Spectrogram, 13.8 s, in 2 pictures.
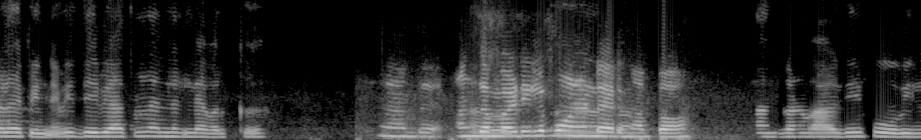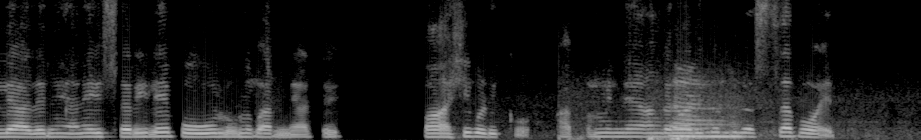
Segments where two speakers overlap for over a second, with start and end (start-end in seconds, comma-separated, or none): none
